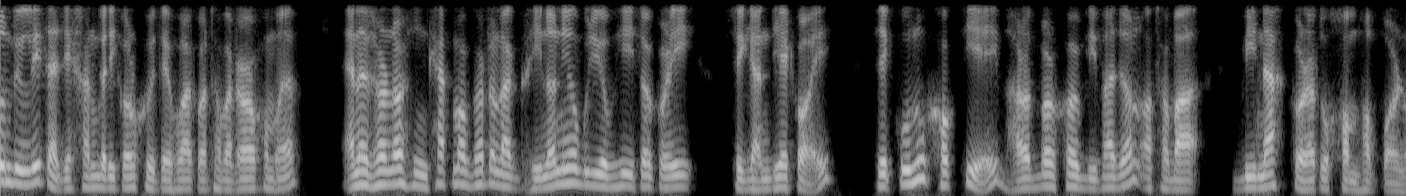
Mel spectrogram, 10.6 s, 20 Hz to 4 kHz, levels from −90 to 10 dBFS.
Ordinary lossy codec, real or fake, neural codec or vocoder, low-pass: none; fake; codec, 16 kHz, 0.7 kbps, FocalCodec; 3.6 kHz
